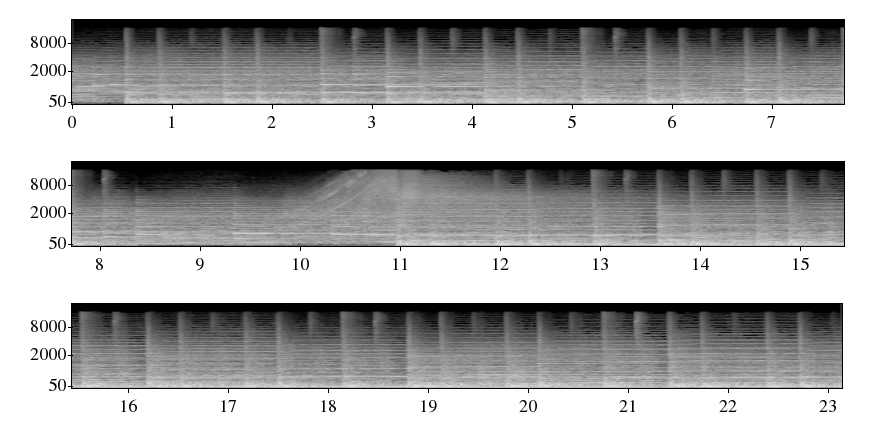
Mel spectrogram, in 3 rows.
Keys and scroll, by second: 3.1 space, 3.4 space, 4.2 space, 4.5 space, 20.1 space, 21.0 alt+super+space.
